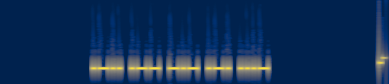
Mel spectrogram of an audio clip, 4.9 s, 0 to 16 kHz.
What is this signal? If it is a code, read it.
Morse code, heard as a keyed tone, about 29 wpm, 700 Hz. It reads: LWKRV
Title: Code Groups - 5 Letters - 30wpm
